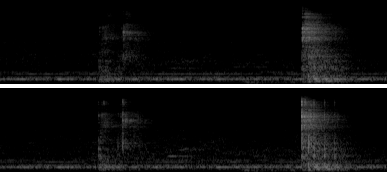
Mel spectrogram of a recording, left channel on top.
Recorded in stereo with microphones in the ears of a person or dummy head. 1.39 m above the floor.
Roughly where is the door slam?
Right.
